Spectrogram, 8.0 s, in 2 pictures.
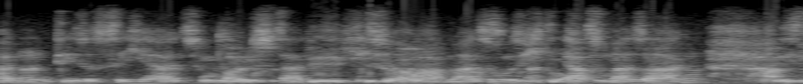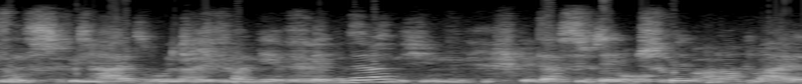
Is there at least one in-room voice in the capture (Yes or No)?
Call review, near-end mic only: No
